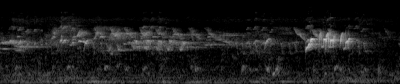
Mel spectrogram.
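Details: Black-naped oriole lure call: busy, bright chattering warbles held high in pitch, ending in a louder burst of sharp notes near the close.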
